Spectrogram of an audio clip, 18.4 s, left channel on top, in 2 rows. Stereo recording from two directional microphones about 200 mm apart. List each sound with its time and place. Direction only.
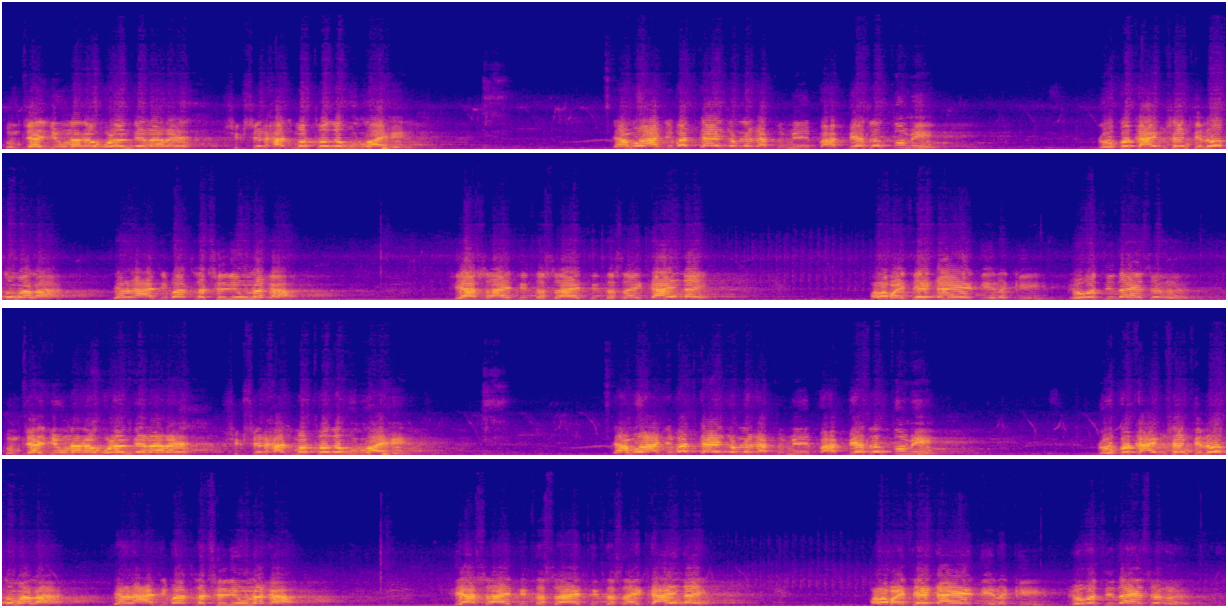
0.0 s a man's voice: 40° left (ahead or behind)
4.5 s a man's voice: 35° left (ahead or behind)
8.2 s a man's voice: 35° left (ahead or behind)
12.5 s a man's voice: 35° left (ahead or behind)
15.6 s a man's voice: 35° left (ahead or behind)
